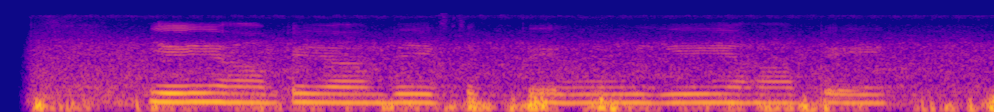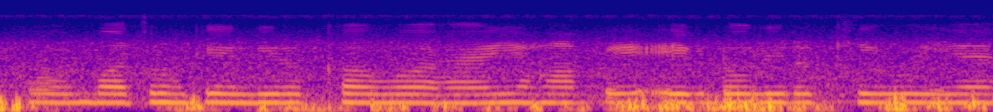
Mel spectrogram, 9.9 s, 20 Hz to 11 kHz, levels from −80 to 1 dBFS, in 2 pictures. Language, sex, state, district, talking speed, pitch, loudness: Hindi, female, Haryana, Charkhi Dadri, 140 wpm, 145 Hz, -20 LUFS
